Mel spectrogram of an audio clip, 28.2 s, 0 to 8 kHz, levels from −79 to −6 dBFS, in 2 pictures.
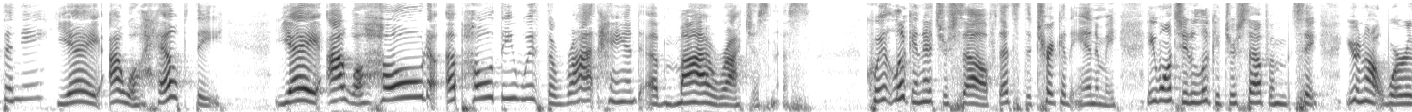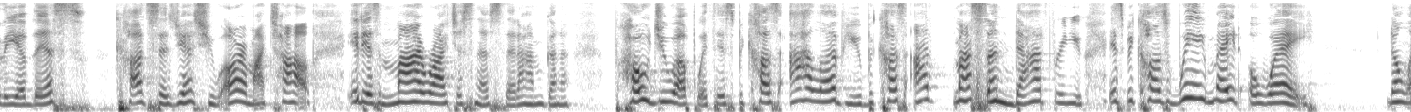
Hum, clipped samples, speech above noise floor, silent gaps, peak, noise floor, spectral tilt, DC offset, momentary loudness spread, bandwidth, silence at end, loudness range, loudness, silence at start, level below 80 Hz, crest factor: none; under 0.1%; 39 dB; none; -10 dBFS; -70 dBFS; -3.5 dB/octave; under 0.1%; 14 LU; 7.8 kHz; 0 s; 6 LU; -30 LUFS; 0.05 s; -52 dBFS; 22 dB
